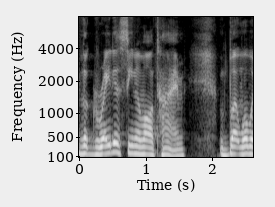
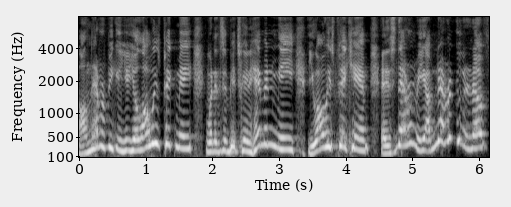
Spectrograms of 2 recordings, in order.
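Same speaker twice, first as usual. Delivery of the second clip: play-acted, shrill, very high screamed outburst; 9 semitones higher than usual. Describing a scene where a guy on a bike screams at a girl, imitating a man screaming. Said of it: "he's just screaming like".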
